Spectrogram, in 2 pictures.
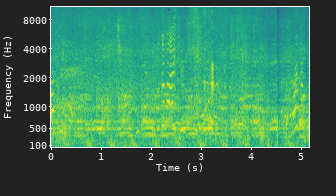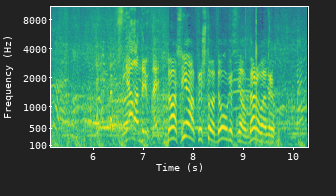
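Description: A group of adult men and women chatter together outdoors.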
